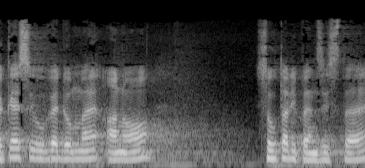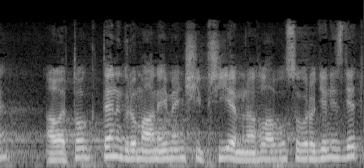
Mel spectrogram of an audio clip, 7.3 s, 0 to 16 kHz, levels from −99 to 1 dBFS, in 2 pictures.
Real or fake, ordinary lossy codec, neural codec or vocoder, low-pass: fake; MP3, 48 kbps; vocoder, 24 kHz, 100 mel bands, Vocos; 10.8 kHz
